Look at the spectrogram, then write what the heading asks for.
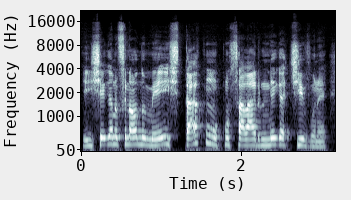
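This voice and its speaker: A man with a Brazilian accent hosting a casual podcast interview, haltingly rephrasing and checking for agreement as he goes. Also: high-pitched. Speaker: podcast host.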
